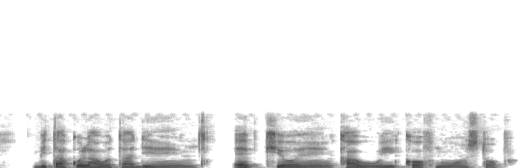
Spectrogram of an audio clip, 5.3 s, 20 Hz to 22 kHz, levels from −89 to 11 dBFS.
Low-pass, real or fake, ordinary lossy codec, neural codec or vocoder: 7.2 kHz; real; Opus, 64 kbps; none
